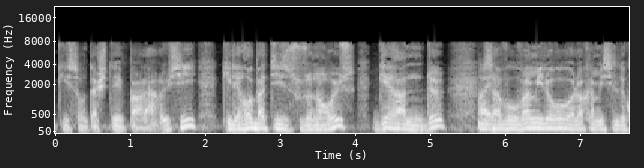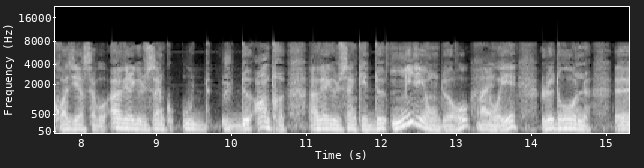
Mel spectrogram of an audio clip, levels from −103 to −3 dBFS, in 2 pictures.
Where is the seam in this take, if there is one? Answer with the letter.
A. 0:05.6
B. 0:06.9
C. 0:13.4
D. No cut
A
